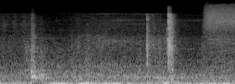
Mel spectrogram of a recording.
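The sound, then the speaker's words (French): Cars and buses at a metro terminus in Marseille produce a steady traffic rumble, with a few brief hissing bursts rising above it. “Jusqu'au terminus, qui est le début de toute autre chose. Des voitures, des bus par dizaines.”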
